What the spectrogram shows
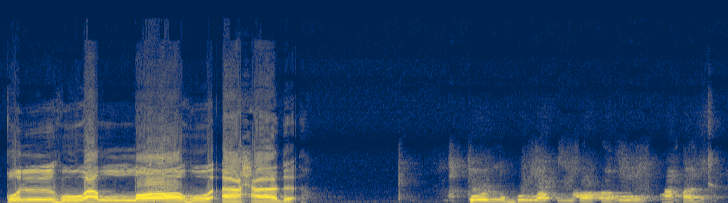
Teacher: Wnya ditipiskan, vokal a-nya dipertahankan.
